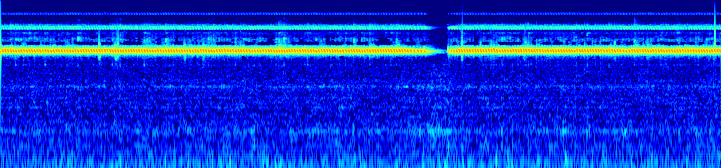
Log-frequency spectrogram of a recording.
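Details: Steady ringing cricket trill, high and metallic, with rapid pulses and one short silent gap midway.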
